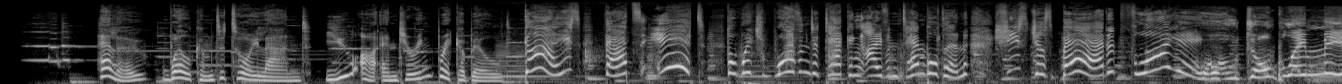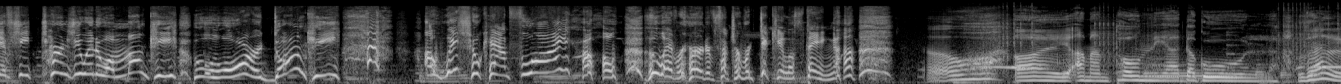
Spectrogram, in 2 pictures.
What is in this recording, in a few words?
Animation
